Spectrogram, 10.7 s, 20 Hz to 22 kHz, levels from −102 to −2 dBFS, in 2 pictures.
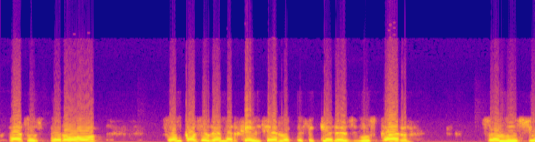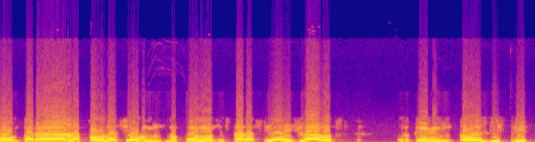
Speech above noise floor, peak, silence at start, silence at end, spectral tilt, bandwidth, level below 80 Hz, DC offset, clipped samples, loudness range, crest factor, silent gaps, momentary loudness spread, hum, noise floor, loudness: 35 dB; 0 dBFS; 0.1 s; 0.1 s; -6.5 dB/octave; 13 kHz; -42 dBFS; under 0.1%; 2%; 2 LU; 8 dB; none; 6 LU; none; -42 dBFS; -7 LUFS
